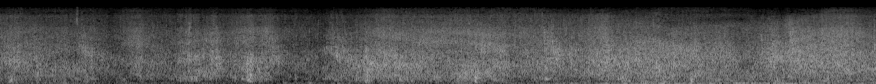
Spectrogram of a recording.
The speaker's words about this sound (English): There was a bit of a swell, and it was the sound of the ocean lapping against the side um, of this iceberg. Creating this really um, sandpaper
